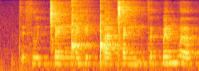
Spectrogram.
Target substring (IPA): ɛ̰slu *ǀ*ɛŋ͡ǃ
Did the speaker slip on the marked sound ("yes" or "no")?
no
